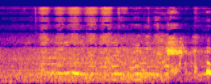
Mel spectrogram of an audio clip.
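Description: A low, quiet voice murmuring over faint background noise.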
